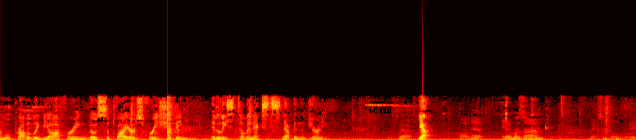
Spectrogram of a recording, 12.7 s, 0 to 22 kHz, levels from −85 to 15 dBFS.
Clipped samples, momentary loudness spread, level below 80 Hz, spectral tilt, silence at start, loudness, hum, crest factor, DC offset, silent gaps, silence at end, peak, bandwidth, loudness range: under 0.1%; 20 LU; -36 dBFS; -3.5 dB/octave; 0 s; -21 LUFS; none; 22 dB; under 0.1%; none; 0 s; 0 dBFS; 7.2 kHz; 11 LU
